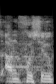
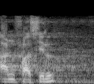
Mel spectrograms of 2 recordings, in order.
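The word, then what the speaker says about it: أنفس: anut bacaan saya saja di sini ditulis anfusil kutub kalau saya baca anfasil kutub karena maknanya kitab ter baik Kalau kitab terbaik bacanya bukan anfus tapi apa anfas ya nanti kamu debat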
